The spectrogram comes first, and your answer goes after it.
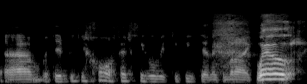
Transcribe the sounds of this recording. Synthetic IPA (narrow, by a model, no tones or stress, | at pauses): əːmwɛdɪnbɪdiχɔːfɛrθɪɡəwɪkʰipʰid̥janəɡəmraːjɡ̥wɛlˠ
